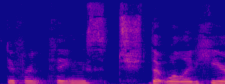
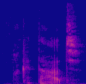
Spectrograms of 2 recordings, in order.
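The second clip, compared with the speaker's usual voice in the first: whispering; 10 dB quieter than usual. Real, not acted. Admiring finished embossed panel.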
